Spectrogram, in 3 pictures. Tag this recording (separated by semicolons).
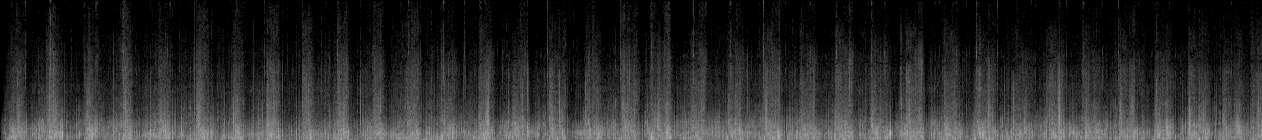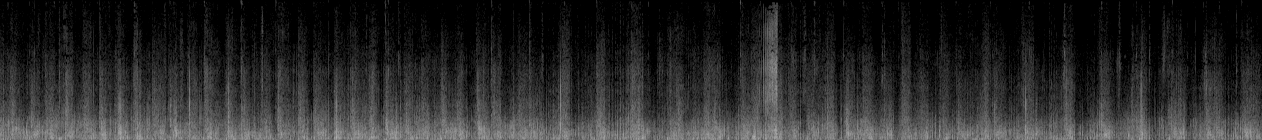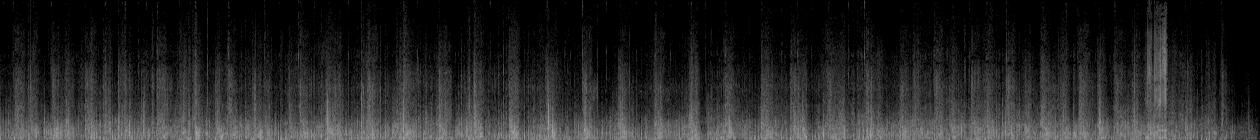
close; crunchy; footstep; snow; walk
